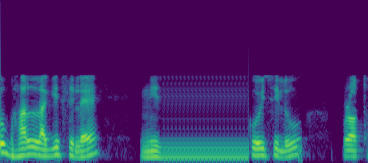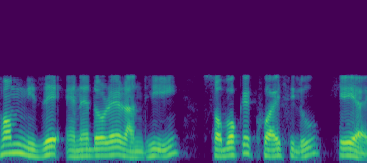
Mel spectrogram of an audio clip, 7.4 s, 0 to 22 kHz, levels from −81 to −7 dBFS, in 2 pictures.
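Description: From start to finish, iLBC codec coding band-limits the speech to below 3.8 kHz, fitting 30 ms frames at 13.33 kbps. The result is a rough, synthetic tone, and the spectrogram shows an empty band above that cutoff.

From 1.64 to 2.48 s, a system hang loop repeats one 40 ms slice about twenty times, producing a 25 Hz machine-gun stutter. On the waveform this appears as identical blocks tiled end to end, and roughly a second of audio is lost.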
